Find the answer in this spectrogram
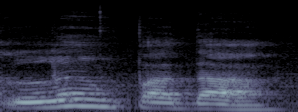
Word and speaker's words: lâmpada: palavra é a antepenúltima como por exemplo na palavra lâmpada está lâmpada ó e vejamos aqui e na palavra lâmpada aqui ó é a antepenúltima então ela é proparoxítona e tem três mas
